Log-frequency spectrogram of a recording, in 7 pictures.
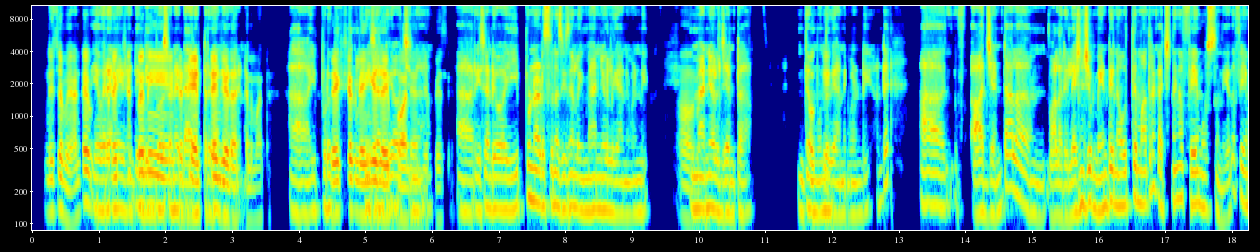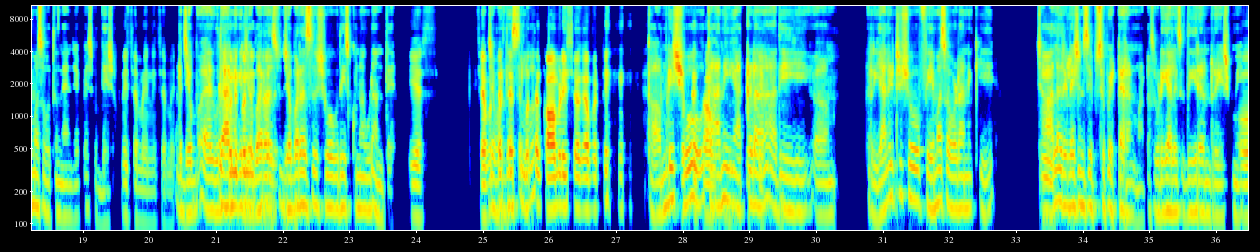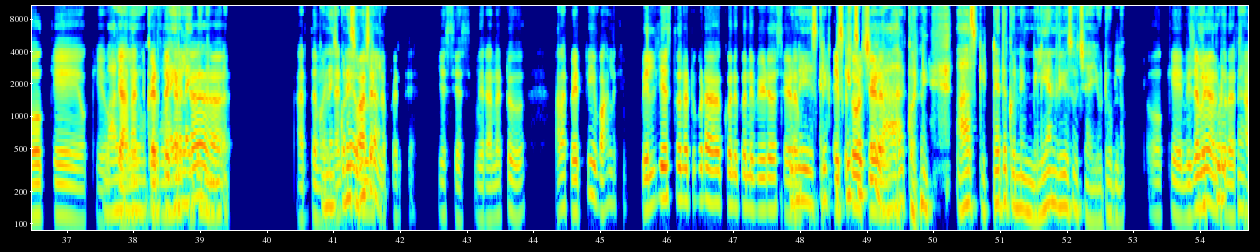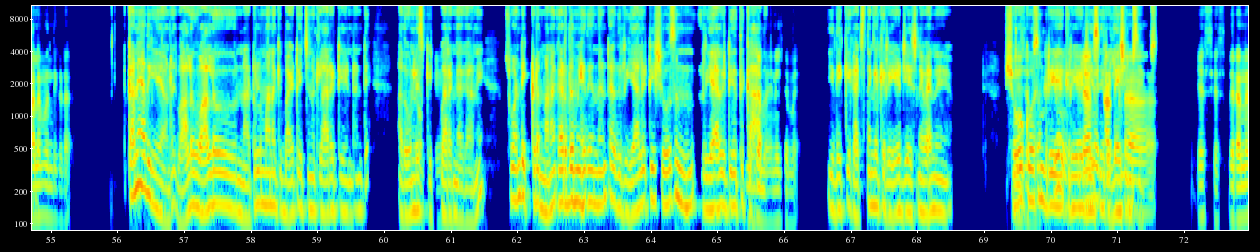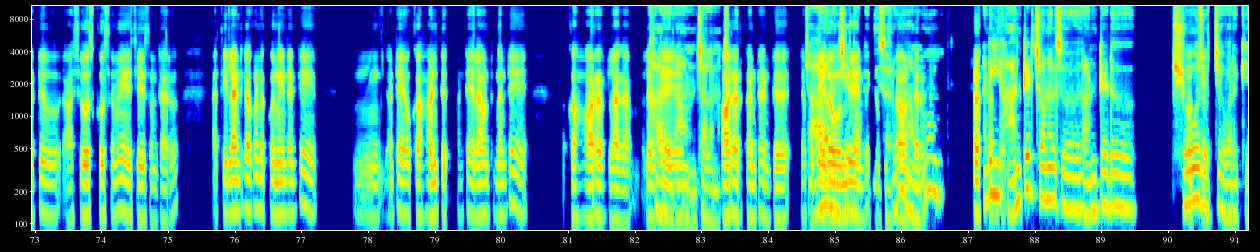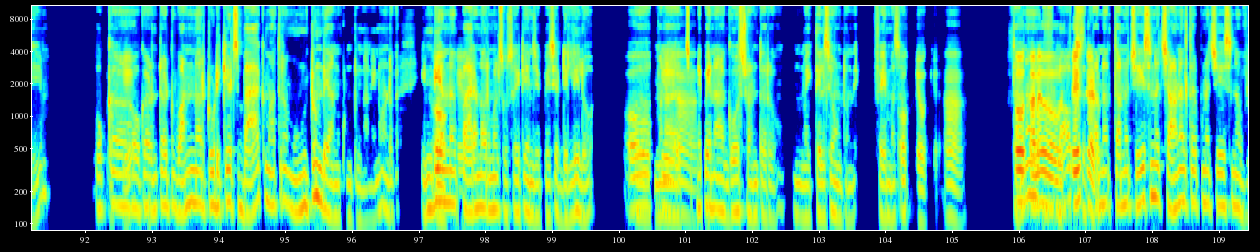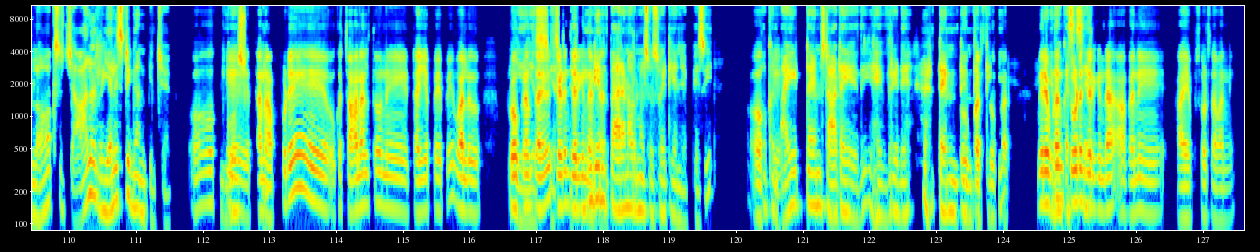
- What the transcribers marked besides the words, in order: in English: "ఎంటర్‌టైన్, ఎంటర్‌టైన్"; in English: "డైరెక్టర్"; other background noise; in English: "ఎంగేజ్"; in English: "రీసెంట్‌గా"; in English: "రీసెంట్‌గా"; in English: "సీజన్‌లో"; in English: "రిలేషన్షిప్ మెయింటైన్"; in English: "ఫేమస్"; in English: "షో"; in English: "యెస్"; tapping; in English: "కామెడీ షో"; in English: "కామెడీ షో"; chuckle; in English: "కామెడీ"; in English: "రియాలిటీ షో"; in English: "రిలేషన్‌షిప్స్"; in English: "అండ్"; in English: "యెస్. యెస్"; in English: "వీడియోస్"; in English: "ఎపిసోడ్"; chuckle; in English: "మిలియన్"; in English: "యూట్యూబ్‌లో"; in English: "క్లారిటీ"; in English: "ఓన్లీ స్కిట్"; in English: "సొ"; in English: "రియాలిటీ షోస్ రియాలిటీ"; in English: "క్రియేట్"; in English: "షో"; in English: "రీ క్రియేట్"; in English: "రిలేషన్‌షిప్స్"; in English: "యెస్. యెస్"; in English: "షోస్"; in English: "హంట్"; in English: "హారర్"; in English: "హారర్"; in English: "హారర్ కంటెంట్"; in English: "టాపిక్"; laugh; in English: "హంటెడ్ చానెల్స్ హంటెడ్"; in English: "వన్ ఆర్ టూ డికేడ్స్ బాక్"; in English: "ఇండియన్ పారానార్మల్ సొసైటీ"; in English: "ఘోస్ట్"; in English: "సో"; in English: "వ్లాగ్స్"; in English: "చానెల్"; stressed: "చాలా"; in English: "రియలిస్టిక్‌గా"; in English: "చానెల్"; in English: "టై అప్"; in English: "ప్రోగ్రామ్స్"; in English: "యె యెస్. యెస్. ఇండియన్ పారానార్మల్ సొసైటీ"; in English: "నైట్ టైమ్ స్టార్ట్"; in English: "ఎవ్రి డే టెన్ టెన్ థర్టీ‌కి"; chuckle; in English: "సూపర్, సూపర్"; in English: "ఎపిసోడ్స్"
- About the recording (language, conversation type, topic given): Telugu, podcast, రియాలిటీ షోలు నిజంగానే నిజమేనా?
